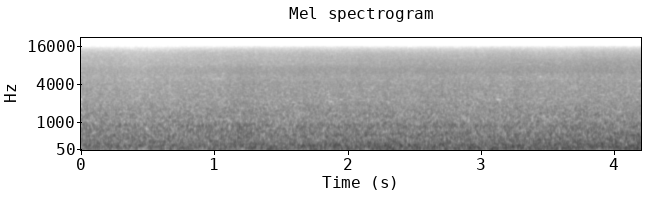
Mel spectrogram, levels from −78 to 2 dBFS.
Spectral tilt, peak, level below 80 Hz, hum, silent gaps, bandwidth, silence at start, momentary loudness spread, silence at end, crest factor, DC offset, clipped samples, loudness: -4 dB/octave; -10 dBFS; -34 dBFS; none; none; 16.5 kHz; 0 s; 3 LU; 0 s; 14 dB; under 0.1%; under 0.1%; -24 LUFS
